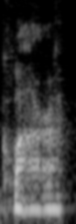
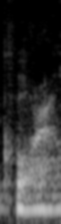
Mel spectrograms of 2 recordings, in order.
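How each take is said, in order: First: The first vowel sounds like 'ar'. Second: The first vowel sounds like 'or'. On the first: The speaker calls it right. "when I should have called her Quara" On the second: The speaker calls it wrong. "I mispronounced Quara's name by calling her Quora"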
